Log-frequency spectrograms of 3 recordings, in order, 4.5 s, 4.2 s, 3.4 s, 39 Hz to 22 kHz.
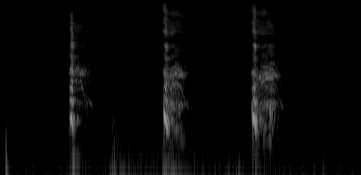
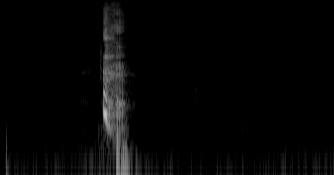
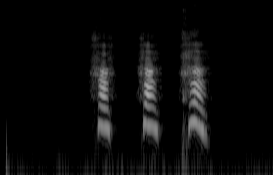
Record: {"three_cough_length": "4.5 s", "three_cough_amplitude": 2055, "three_cough_signal_mean_std_ratio": 0.29, "cough_length": "4.2 s", "cough_amplitude": 6825, "cough_signal_mean_std_ratio": 0.17, "exhalation_length": "3.4 s", "exhalation_amplitude": 6003, "exhalation_signal_mean_std_ratio": 0.32, "survey_phase": "beta (2021-08-13 to 2022-03-07)", "age": "18-44", "gender": "Female", "wearing_mask": "No", "symptom_runny_or_blocked_nose": true, "symptom_shortness_of_breath": true, "symptom_fatigue": true, "symptom_fever_high_temperature": true, "symptom_headache": true, "symptom_change_to_sense_of_smell_or_taste": true, "symptom_loss_of_taste": true, "symptom_onset": "3 days", "smoker_status": "Never smoked", "respiratory_condition_asthma": true, "respiratory_condition_other": false, "recruitment_source": "Test and Trace", "submission_delay": "2 days", "covid_test_result": "Positive", "covid_test_method": "RT-qPCR"}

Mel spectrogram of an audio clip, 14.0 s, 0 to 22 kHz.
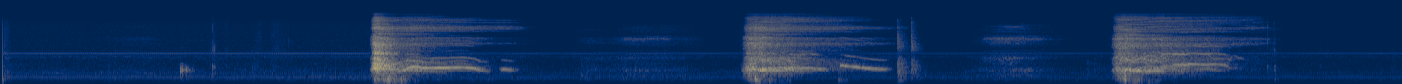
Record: {"exhalation_length": "14.0 s", "exhalation_amplitude": 16700, "exhalation_signal_mean_std_ratio": 0.35, "survey_phase": "alpha (2021-03-01 to 2021-08-12)", "age": "65+", "gender": "Male", "wearing_mask": "No", "symptom_none": true, "smoker_status": "Never smoked", "respiratory_condition_asthma": false, "respiratory_condition_other": false, "recruitment_source": "REACT", "submission_delay": "5 days", "covid_test_result": "Negative", "covid_test_method": "RT-qPCR"}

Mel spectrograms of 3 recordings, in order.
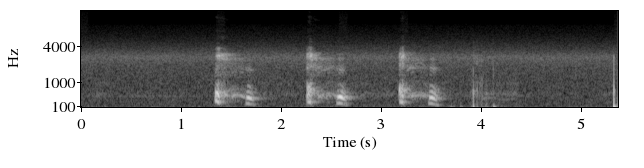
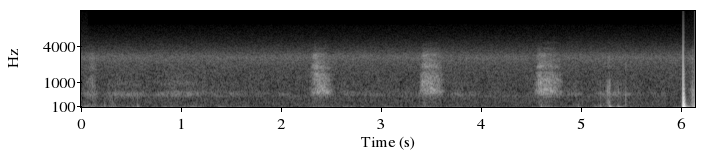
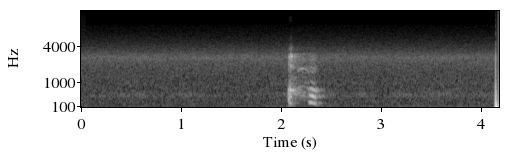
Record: {"three_cough_length": "5.4 s", "three_cough_amplitude": 13472, "three_cough_signal_mean_std_ratio": 0.32, "exhalation_length": "6.1 s", "exhalation_amplitude": 32768, "exhalation_signal_mean_std_ratio": 0.13, "cough_length": "4.2 s", "cough_amplitude": 32768, "cough_signal_mean_std_ratio": 0.12, "survey_phase": "beta (2021-08-13 to 2022-03-07)", "age": "45-64", "gender": "Female", "wearing_mask": "No", "symptom_new_continuous_cough": true, "symptom_runny_or_blocked_nose": true, "symptom_abdominal_pain": true, "symptom_headache": true, "symptom_onset": "4 days", "smoker_status": "Never smoked", "respiratory_condition_asthma": false, "respiratory_condition_other": false, "recruitment_source": "Test and Trace", "submission_delay": "1 day", "covid_test_result": "Positive", "covid_test_method": "RT-qPCR", "covid_ct_value": 20.5, "covid_ct_gene": "ORF1ab gene", "covid_ct_mean": 21.0, "covid_viral_load": "130000 copies/ml", "covid_viral_load_category": "Low viral load (10K-1M copies/ml)"}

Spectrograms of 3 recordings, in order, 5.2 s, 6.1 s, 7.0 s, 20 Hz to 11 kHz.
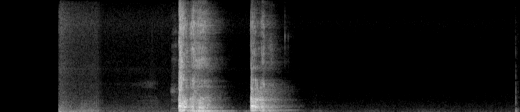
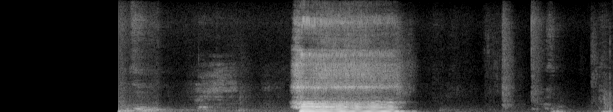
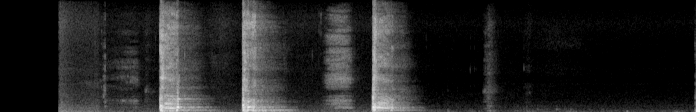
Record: {"cough_length": "5.2 s", "cough_amplitude": 26028, "cough_signal_mean_std_ratio": 0.23, "exhalation_length": "6.1 s", "exhalation_amplitude": 25959, "exhalation_signal_mean_std_ratio": 0.36, "three_cough_length": "7.0 s", "three_cough_amplitude": 26028, "three_cough_signal_mean_std_ratio": 0.25, "survey_phase": "beta (2021-08-13 to 2022-03-07)", "age": "45-64", "gender": "Male", "wearing_mask": "No", "symptom_none": true, "smoker_status": "Ex-smoker", "respiratory_condition_asthma": false, "respiratory_condition_other": false, "recruitment_source": "REACT", "submission_delay": "3 days", "covid_test_result": "Negative", "covid_test_method": "RT-qPCR"}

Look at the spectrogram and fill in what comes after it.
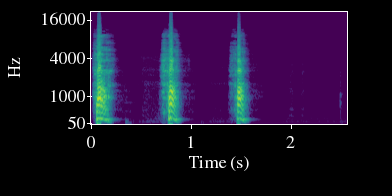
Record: {"exhalation_length": "2.6 s", "exhalation_amplitude": 32768, "exhalation_signal_mean_std_ratio": 0.25, "survey_phase": "beta (2021-08-13 to 2022-03-07)", "age": "45-64", "gender": "Male", "wearing_mask": "No", "symptom_none": true, "smoker_status": "Ex-smoker", "respiratory_condition_asthma": true, "respiratory_condition_other": false, "recruitment_source": "REACT", "submission_delay": "1 day", "covid_test_result": "Negative", "covid_test_method": "RT-qPCR", "influenza_a_test_result": "Negative", "influenza_b_test_result": "Negative"}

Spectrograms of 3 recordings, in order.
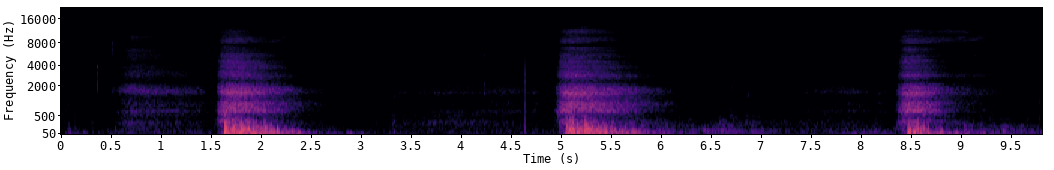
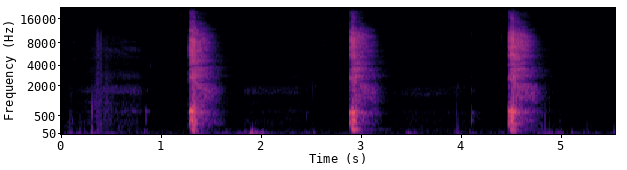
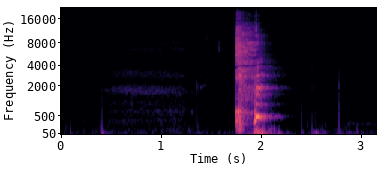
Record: {"exhalation_length": "9.8 s", "exhalation_amplitude": 2939, "exhalation_signal_mean_std_ratio": 0.36, "three_cough_length": "5.5 s", "three_cough_amplitude": 10090, "three_cough_signal_mean_std_ratio": 0.25, "cough_length": "3.2 s", "cough_amplitude": 13601, "cough_signal_mean_std_ratio": 0.21, "survey_phase": "beta (2021-08-13 to 2022-03-07)", "age": "18-44", "gender": "Female", "wearing_mask": "No", "symptom_none": true, "symptom_onset": "12 days", "smoker_status": "Never smoked", "respiratory_condition_asthma": false, "respiratory_condition_other": false, "recruitment_source": "REACT", "submission_delay": "1 day", "covid_test_result": "Negative", "covid_test_method": "RT-qPCR"}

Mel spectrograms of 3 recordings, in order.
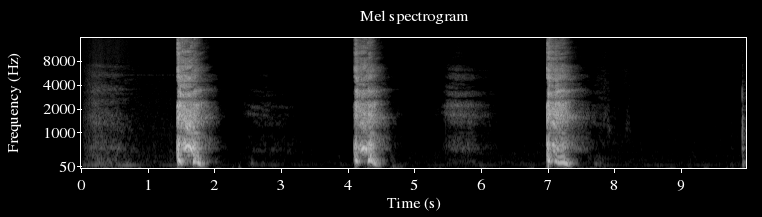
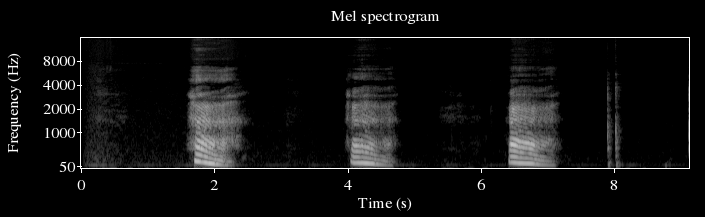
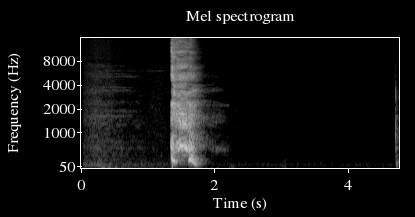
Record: {"three_cough_length": "10.0 s", "three_cough_amplitude": 32768, "three_cough_signal_mean_std_ratio": 0.26, "exhalation_length": "9.1 s", "exhalation_amplitude": 19019, "exhalation_signal_mean_std_ratio": 0.33, "cough_length": "4.8 s", "cough_amplitude": 32768, "cough_signal_mean_std_ratio": 0.23, "survey_phase": "beta (2021-08-13 to 2022-03-07)", "age": "45-64", "gender": "Male", "wearing_mask": "No", "symptom_none": true, "smoker_status": "Never smoked", "respiratory_condition_asthma": false, "respiratory_condition_other": false, "recruitment_source": "REACT", "submission_delay": "0 days", "covid_test_result": "Negative", "covid_test_method": "RT-qPCR", "influenza_a_test_result": "Unknown/Void", "influenza_b_test_result": "Unknown/Void"}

